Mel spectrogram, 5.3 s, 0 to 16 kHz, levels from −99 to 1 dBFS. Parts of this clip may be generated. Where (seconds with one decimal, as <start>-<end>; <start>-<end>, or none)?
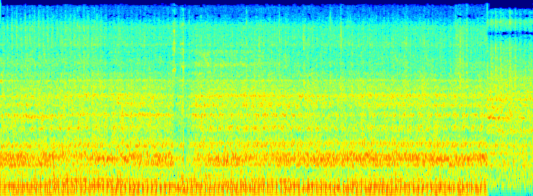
3.8-5.3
